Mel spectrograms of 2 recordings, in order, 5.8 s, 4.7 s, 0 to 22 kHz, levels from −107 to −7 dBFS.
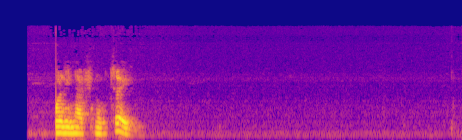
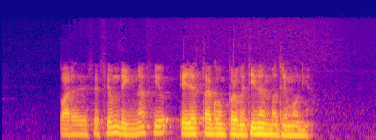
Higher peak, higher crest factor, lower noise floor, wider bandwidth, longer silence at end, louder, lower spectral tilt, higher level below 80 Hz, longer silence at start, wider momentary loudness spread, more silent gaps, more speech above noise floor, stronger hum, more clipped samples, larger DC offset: about the same, -2 dBFS vs -4 dBFS; about the same, 20 dB vs 16 dB; second, -59 dBFS vs -75 dBFS; about the same, 4.5 kHz vs 4.2 kHz; first, 4.1 s vs 0.8 s; about the same, -16 LUFS vs -18 LUFS; about the same, -9.5 dB/octave vs -9.5 dB/octave; about the same, -56 dBFS vs -52 dBFS; about the same, 0.7 s vs 0.75 s; first, 18 LU vs 11 LU; neither; second, 45 dB vs 58 dB; neither; neither; neither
